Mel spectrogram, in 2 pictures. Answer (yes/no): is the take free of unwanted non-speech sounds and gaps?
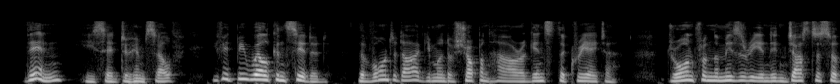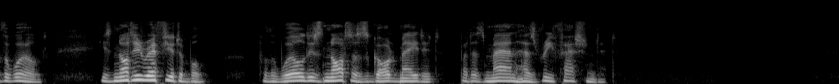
yes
